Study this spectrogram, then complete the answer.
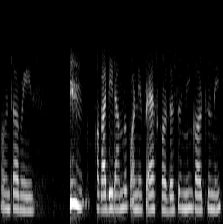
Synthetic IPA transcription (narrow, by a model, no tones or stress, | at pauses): ʌɦunt͡sʰʌmis | ʌɡaɽiɾamropʌ̰rneprʌjasɡʌrd̪ʌt͡sʰunĩɡʌrt͡sʰuni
